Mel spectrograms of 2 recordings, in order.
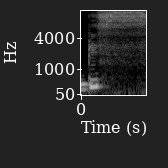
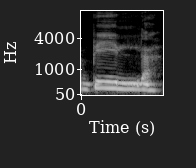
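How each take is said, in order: First: The L sound is replaced by a doubled S. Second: The L sound is clearly pronounced. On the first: The speaker calls it right. "mais bis" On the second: The speaker calls it wrong. "je ne dis pas bil"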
